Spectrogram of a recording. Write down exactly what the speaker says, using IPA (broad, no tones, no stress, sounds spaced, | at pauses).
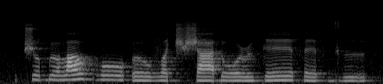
t͡ʃ ɵ ɓ ʉ lˠ ɐ ʊ̯ bʱ oː ʔ ɵ ʊ̯ v ɐ t͡ʃ ʃ a ɗ oː ɭ ʉ k eː θ eː θ dʱ ɨ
